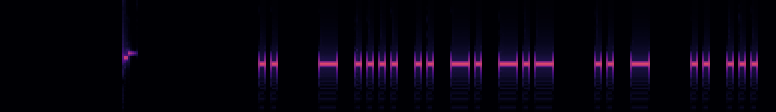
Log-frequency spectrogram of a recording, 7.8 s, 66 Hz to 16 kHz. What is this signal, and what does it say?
Morse code, heard as a keyed tone, about 21 wpm, 700 Hz. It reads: I THINK IT IS
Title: Sentences with 8-Word Phrases - 20wpm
